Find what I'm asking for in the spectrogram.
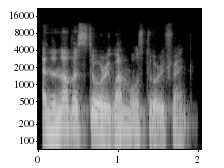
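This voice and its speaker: Fast and on the high side, with vocal fry and a darkish tone, this older Australian man is a Buddhist monk telling wry, reflective stories. He talks casually over a video call from a small room at home, using a webcam mic, chuckling and often starting over.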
